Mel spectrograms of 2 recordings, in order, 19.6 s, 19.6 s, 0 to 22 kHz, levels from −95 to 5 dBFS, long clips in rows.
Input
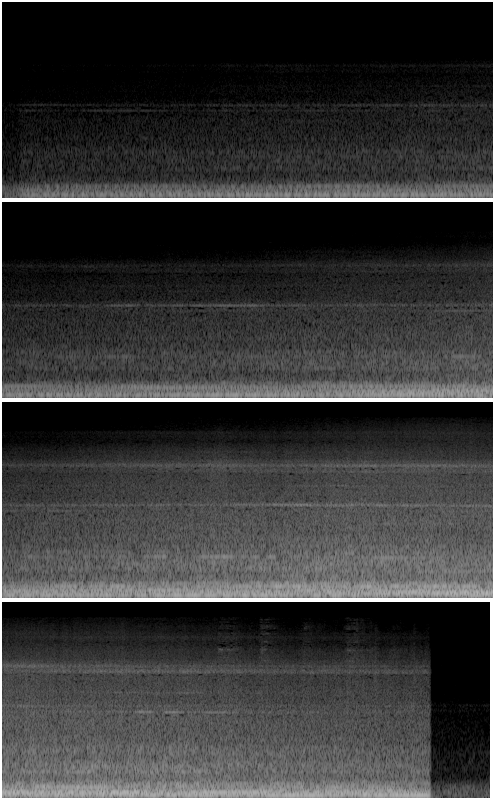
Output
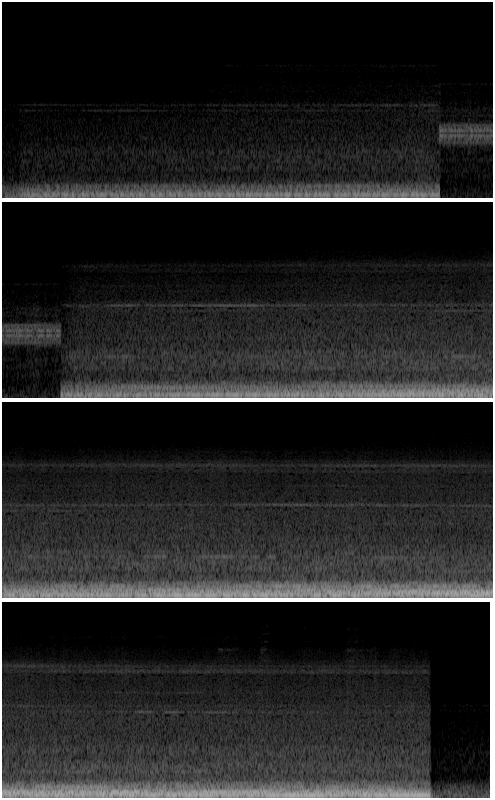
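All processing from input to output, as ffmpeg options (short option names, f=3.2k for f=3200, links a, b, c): -filter_complex "[0:a]asettb=1/sr,asplit=3[a][b][c];[a]atrim=end=4.374[d];[b]atrim=start=4.37:end=5.5,asetpts=PTS-STARTPTS,afade=t=in:d=0.004:c=qsin,afade=t=out:st=1.126:d=0.004:c=qsin,lowpass=f=4.7k:w=0.5412,lowpass=f=4.7k:w=1.3066,aeval=exprs='val(0)*sin(2*PI*1400*n/s)':c=same[e];[c]atrim=start=5.496[f];[d][e]acrossfade=d=0.004:c1=hsin:c2=qsin[g];[g][f]acrossfade=d=0.004:c1=qsin:c2=hsin,lowshelf=f=430:g=-7,acrossover=split=250[h][i];[i]acompressor=threshold=-51dB:ratio=10[j];[h][j]amix=inputs=2:normalize=0,lowshelf=f=120:g=12,volume=-4dB"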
